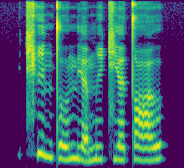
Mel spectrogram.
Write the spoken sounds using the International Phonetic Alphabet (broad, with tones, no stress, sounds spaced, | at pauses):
t͡ɕʰ i˥˨ n t̪ o˨˦ ʊ̯ n̪ j ɛ̰˨˩ m i˨˦ t͡ɕ j ɛ˨˦ t̪ ɑ˨˦ ʊ̯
